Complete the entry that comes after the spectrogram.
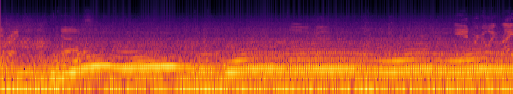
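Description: A car pulls away under throttle after a clutch, e-brake and gas sequence, with a steady engine drone that rises in pitch several times as it accelerates, loud and close throughout.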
